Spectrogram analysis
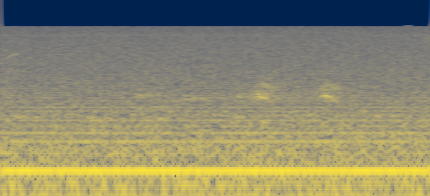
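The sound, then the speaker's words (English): Crows caw in a still, quiet setting, two faint caws close together standing out over a steady low background hum. “this here, this cawing of the crows, and all is silence.”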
